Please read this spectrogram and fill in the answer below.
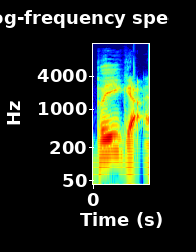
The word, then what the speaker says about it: Bega: It's called Bega, and it's spelled B-E-G-A, Bega.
